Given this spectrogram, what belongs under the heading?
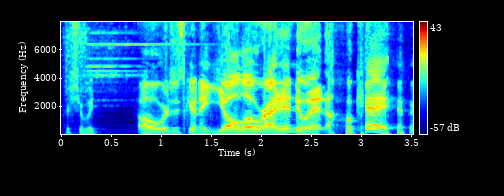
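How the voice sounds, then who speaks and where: A man streaming a game with casual, excitable commentary, reading the dialogue aloud as he plays. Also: a little high, moderate pace. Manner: excitable, exclaims and laughs often; reads on-screen dialogue aloud.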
